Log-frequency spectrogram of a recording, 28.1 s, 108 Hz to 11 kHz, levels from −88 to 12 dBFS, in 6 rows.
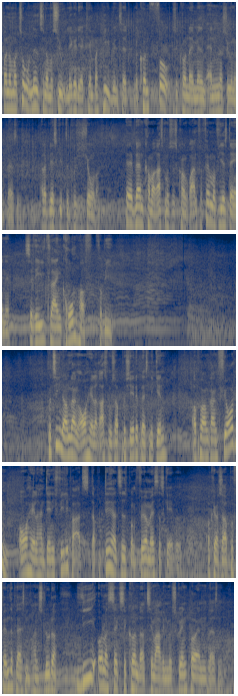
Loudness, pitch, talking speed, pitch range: -23 LUFS, 120 Hz, 180 wpm, 105-130 Hz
